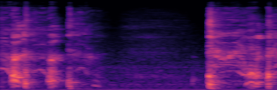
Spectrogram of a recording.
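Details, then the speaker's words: Two short bouts of harsh, repeated adult coughing, separated by a brief quiet pause, heard in the background of a livestream: cough. "those are real live racial coughs it could be an imitation gwp live stream if you don't hear that coughing in the background"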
